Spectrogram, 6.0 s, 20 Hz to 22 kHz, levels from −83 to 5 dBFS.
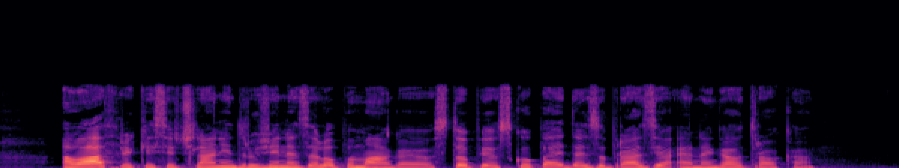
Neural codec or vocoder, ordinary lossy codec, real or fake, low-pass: none; none; real; 10.8 kHz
